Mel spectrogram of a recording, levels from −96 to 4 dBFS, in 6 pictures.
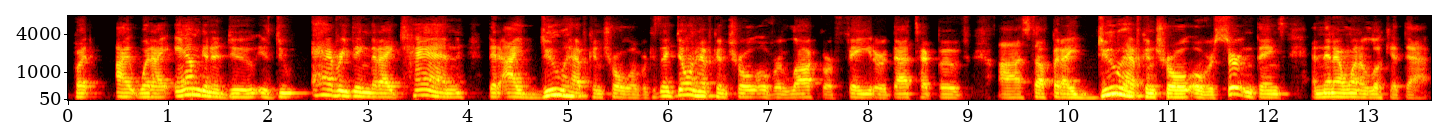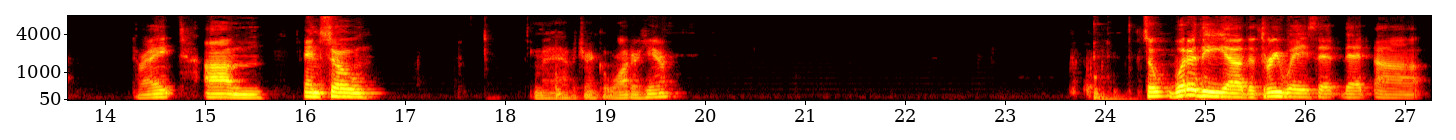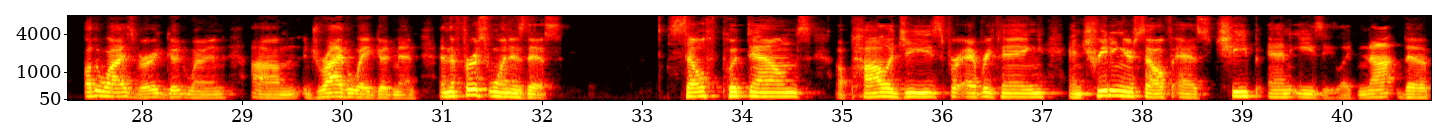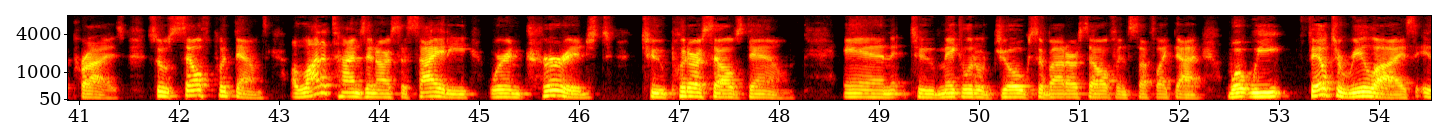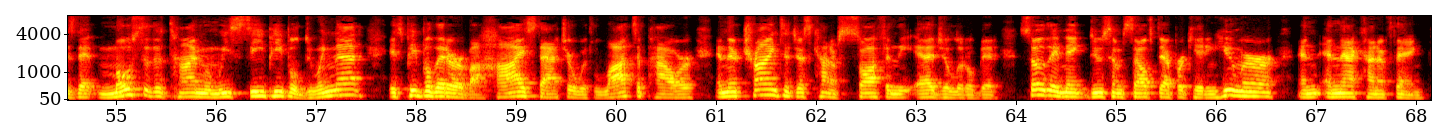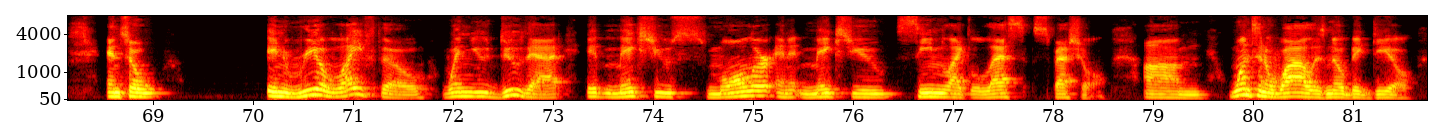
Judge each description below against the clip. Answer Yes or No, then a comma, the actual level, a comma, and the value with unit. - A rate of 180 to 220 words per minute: No, average, 165 wpm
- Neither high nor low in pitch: No, low, 130 Hz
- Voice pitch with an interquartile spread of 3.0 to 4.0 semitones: Yes, average, 3.6 semitones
